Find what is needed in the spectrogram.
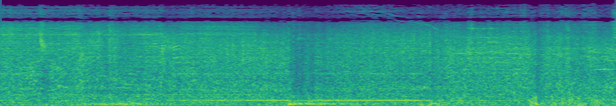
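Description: Mercedes Econic refuse truck with a Dennis Eagle rear-loader body running its packing hydraulics over the engine: a steady machine hum that drops away about four seconds in, with a heavier low rumble shortly before.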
